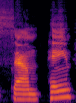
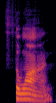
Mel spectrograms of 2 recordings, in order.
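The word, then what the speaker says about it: Samhain: called oh my gosh it's spelled s a m h a i n but you don't pronounce it Sam Han you pronounce it like saan saan and it's a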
